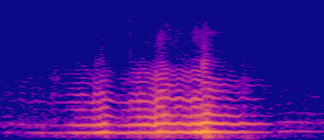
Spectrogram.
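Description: A steady buzz of honeybees at a hive, droning and close, swelling slightly in loudness before fading after a couple of seconds.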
